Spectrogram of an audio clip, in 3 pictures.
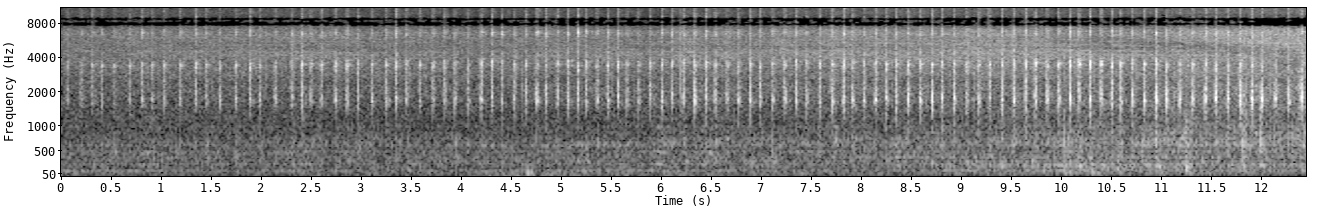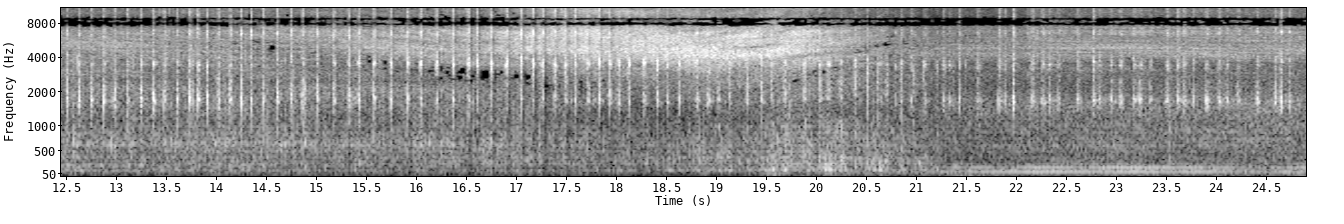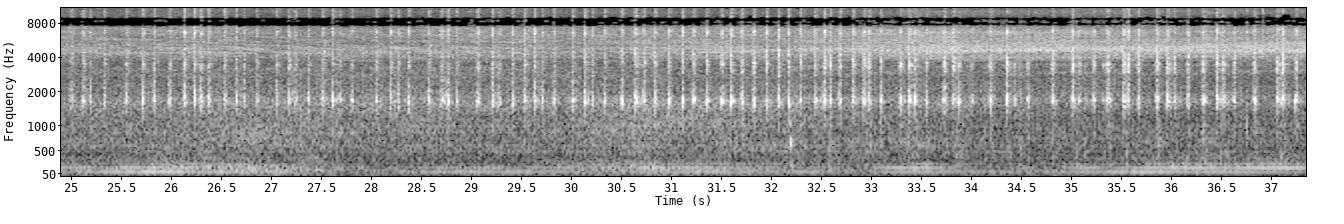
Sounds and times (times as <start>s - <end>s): Train: 0.0s - 7.7s, 8.3s - 37.3s.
